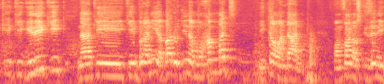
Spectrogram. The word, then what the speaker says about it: Muhammad: vowels, it can be read as Muhammad, which is the name of the Muslim prophet, or as Mamad with no A after the H. According to Ben Yehuda's Hebrew English Dictionary, it is correctly pronounced as Muhammad, not Mamad.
